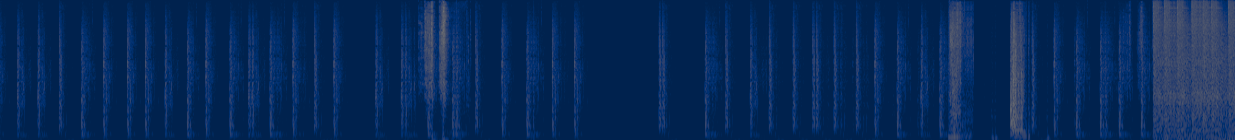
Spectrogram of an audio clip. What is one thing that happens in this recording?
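Footsteps patter quickly and evenly on a hard floor.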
